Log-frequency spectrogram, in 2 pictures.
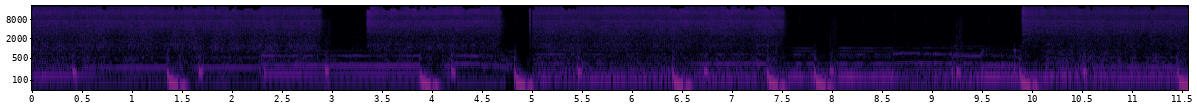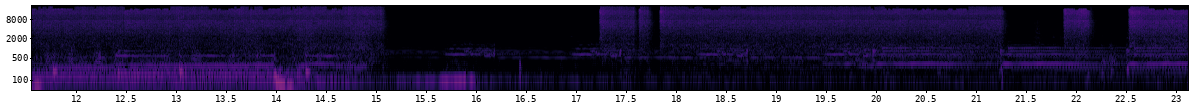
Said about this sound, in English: We'll go ahead and spray.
